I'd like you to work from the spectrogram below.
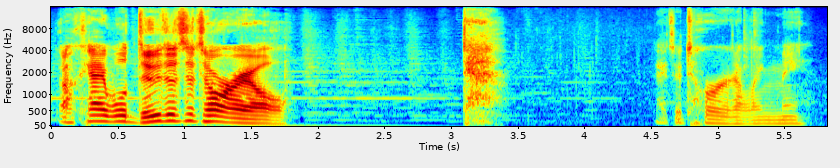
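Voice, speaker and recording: A man streams a game and rambles casually to his viewers in an animated, mid-range voice at a slow pace, with faint music behind him. His voice sounds a little strained, as if he is losing it.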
